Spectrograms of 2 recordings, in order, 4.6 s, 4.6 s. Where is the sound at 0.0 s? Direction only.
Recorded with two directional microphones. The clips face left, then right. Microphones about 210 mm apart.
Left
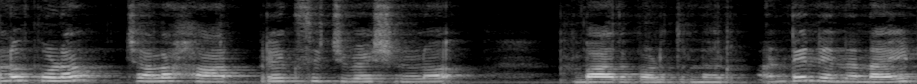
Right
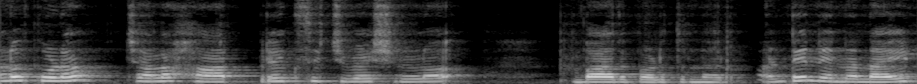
55° right (ahead or behind).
